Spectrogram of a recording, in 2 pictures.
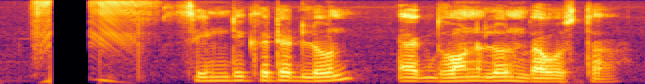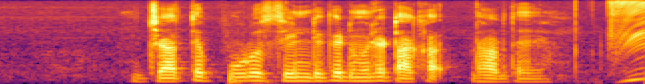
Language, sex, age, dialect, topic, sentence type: Bengali, male, 25-30, Standard Colloquial, banking, statement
